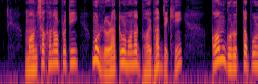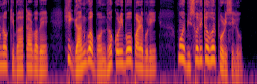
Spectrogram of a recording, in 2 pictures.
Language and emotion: Assamese, fearful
